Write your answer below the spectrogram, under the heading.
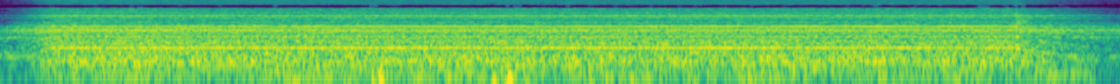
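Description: Smooth, constant high whine with no knocking or grinding, holding steady pitch for five seconds before switching off; motor sounds healthy.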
